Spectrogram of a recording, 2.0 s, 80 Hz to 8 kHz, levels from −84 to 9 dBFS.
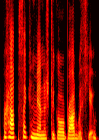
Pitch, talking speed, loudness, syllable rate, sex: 215 Hz, 270 wpm, -19 LUFS, 7.2 syllables/s, female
